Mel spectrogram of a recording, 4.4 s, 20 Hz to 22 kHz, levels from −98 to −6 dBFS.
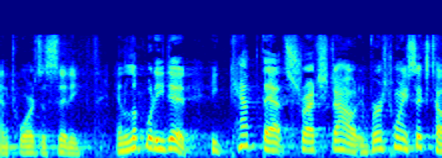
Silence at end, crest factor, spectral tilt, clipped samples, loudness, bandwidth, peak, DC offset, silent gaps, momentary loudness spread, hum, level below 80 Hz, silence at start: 0 s; 18 dB; -4.5 dB/octave; under 0.1%; -42 LUFS; 10.5 kHz; -26 dBFS; under 0.1%; none; 9 LU; none; -80 dBFS; 0 s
